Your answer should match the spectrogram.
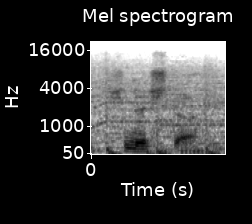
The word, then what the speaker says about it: Sinistcha: Sinistcha.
